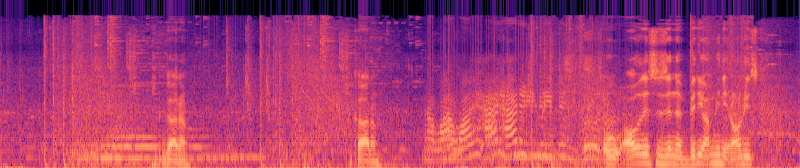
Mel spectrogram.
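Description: A rifle fires sharp, loud shots.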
